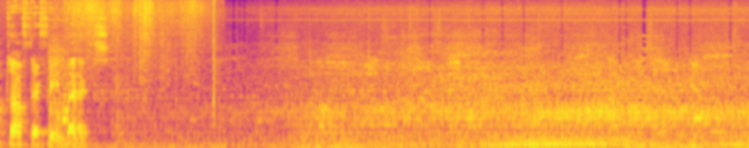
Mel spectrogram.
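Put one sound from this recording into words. Several men chat quietly outdoors in a group.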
